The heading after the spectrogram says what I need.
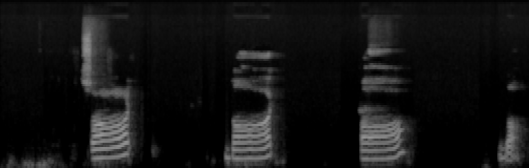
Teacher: Maknanya sad, dad, ta dengan za isti'la pangkal lidah ke atas dan tengah lidah pun ke atas. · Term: itba'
